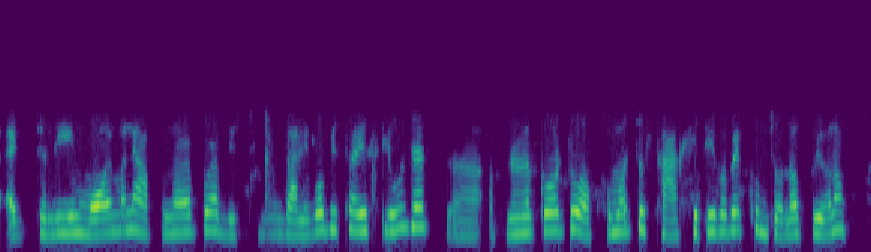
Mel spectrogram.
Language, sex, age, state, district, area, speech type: Assamese, female, 30-45, Assam, Charaideo, urban, conversation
